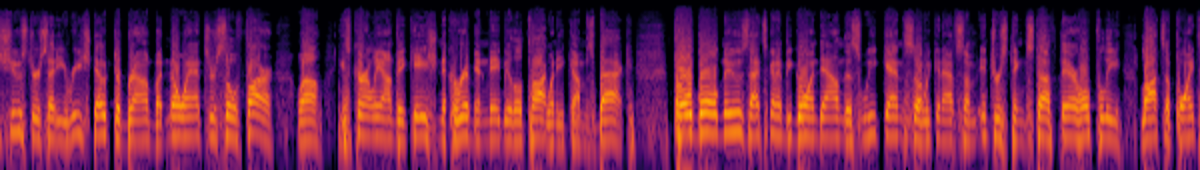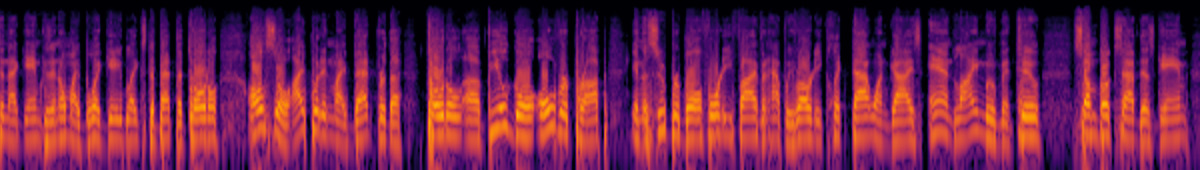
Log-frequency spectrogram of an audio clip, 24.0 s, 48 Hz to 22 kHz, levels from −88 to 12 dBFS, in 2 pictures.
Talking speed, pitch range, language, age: 245 wpm, 145-165 Hz, English, 40-59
